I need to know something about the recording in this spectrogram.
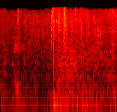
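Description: A gunshot rings out loudly.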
